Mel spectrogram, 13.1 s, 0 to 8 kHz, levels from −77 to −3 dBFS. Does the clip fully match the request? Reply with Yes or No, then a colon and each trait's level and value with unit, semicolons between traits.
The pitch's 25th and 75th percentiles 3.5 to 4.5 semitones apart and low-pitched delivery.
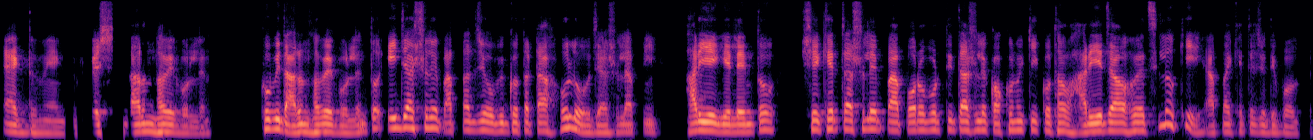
Yes: average, 4.2 semitones; low, 130 Hz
